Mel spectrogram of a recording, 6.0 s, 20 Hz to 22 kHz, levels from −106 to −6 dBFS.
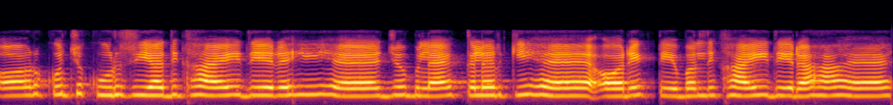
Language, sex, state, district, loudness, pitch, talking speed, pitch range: Hindi, female, Odisha, Khordha, -14 LUFS, 295 Hz, 190 wpm, 280-310 Hz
